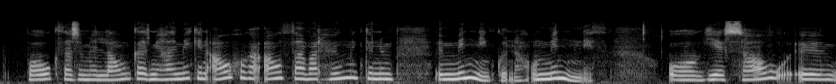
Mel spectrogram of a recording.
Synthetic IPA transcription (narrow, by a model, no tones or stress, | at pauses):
poːwkθaðsɛmɛðlaːwŋkaðɪsɛmjɛɦavðɪmɪːcɪnaːwhœɣa̰ʔawθavaɾ̥ɦʏɣmɪnt̪ʏnʏmʏmːɪnːiŋkʏnaɔ̰ɣmɪnːɪ̰θ | ɔɣjɛɣsawʏ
